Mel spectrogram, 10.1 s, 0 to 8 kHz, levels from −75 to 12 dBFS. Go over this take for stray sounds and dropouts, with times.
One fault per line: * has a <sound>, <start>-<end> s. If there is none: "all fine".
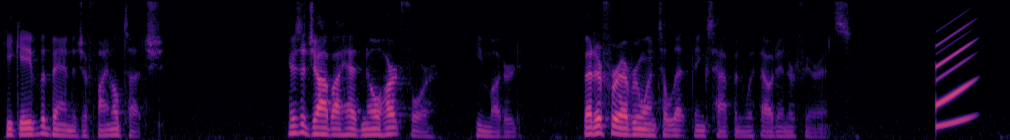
* has a chirp, 9.4-9.8 s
